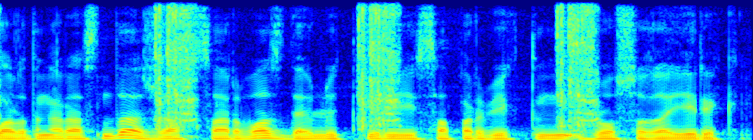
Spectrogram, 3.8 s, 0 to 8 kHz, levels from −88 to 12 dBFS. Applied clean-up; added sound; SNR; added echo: none; Camera; 14 dB; none.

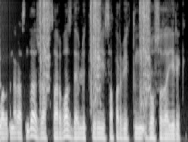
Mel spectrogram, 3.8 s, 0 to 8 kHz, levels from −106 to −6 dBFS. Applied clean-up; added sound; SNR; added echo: classical method spectral subtraction.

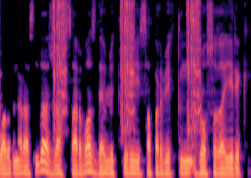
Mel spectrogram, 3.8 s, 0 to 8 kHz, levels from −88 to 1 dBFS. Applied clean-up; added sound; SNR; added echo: classical method Wiener filter.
